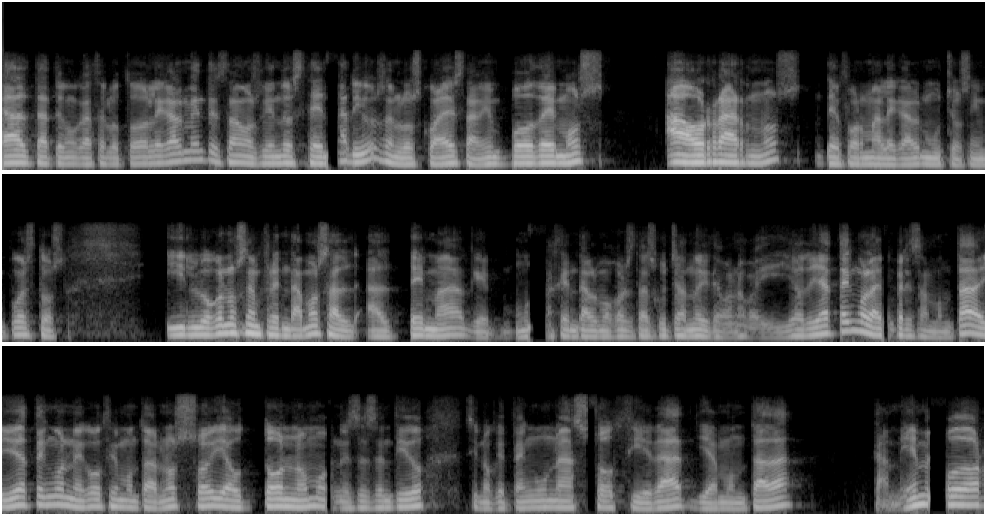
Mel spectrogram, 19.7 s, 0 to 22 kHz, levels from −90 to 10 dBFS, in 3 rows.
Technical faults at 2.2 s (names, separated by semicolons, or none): lost AMR speech frames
